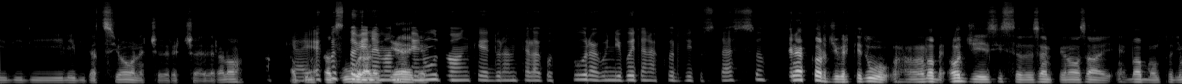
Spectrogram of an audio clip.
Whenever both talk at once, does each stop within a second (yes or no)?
no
